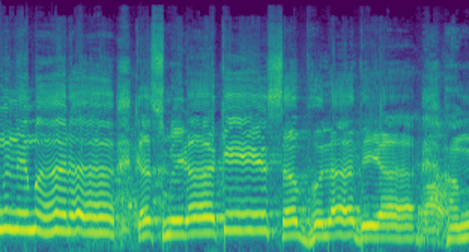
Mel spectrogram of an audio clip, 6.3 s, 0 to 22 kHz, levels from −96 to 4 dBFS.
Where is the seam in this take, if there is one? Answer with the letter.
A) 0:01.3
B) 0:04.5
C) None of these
C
